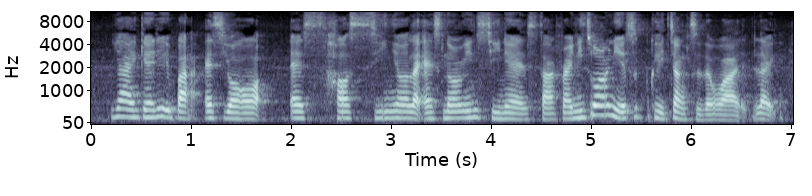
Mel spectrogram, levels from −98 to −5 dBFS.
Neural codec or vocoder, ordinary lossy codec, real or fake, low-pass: vocoder, 22.05 kHz, 80 mel bands, HiFi-GAN; none; fake; none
